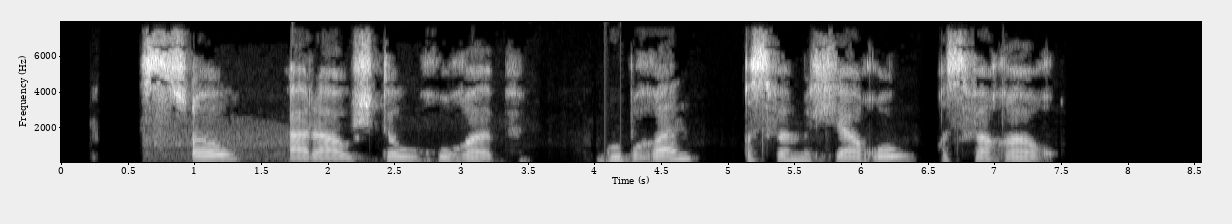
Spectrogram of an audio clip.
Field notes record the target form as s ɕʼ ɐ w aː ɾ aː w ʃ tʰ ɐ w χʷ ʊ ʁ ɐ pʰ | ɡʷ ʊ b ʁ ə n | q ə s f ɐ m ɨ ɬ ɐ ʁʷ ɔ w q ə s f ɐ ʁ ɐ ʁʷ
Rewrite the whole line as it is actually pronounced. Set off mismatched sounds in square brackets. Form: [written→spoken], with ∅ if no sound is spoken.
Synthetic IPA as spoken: s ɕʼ ɐ w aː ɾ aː w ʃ tʰ ɐ w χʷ ʊ ʁ ɐ pʰ | ɡʷ ʊ b ʁ [ə→ɐ] n | q ə s f ɐ m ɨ ɬ ɐ ʁʷ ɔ w q ə s f ɐ ʁ ɐ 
